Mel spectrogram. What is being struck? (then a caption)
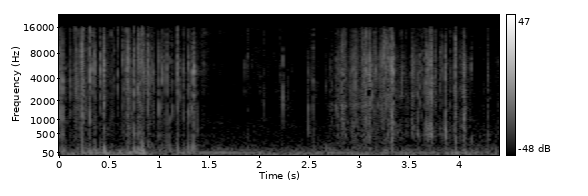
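Foam bead clay. A coral-pink lump of foam bead clay is held in the hands and squished, pressed and pulled with the fingertips. The result is bright, dense crackling and crunching with fast popping ticks. It comes in two busier bursts separated by a quieter stretch of faint rustling.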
